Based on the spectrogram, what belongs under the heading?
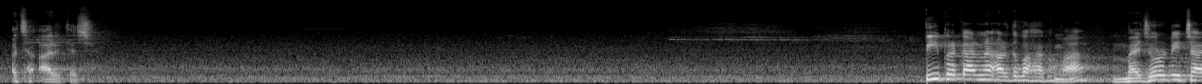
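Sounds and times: fan-like room noise: 0:00.0 - 0:12.0
marker squeaking on whiteboard: 0:06.7 - 0:09.2.

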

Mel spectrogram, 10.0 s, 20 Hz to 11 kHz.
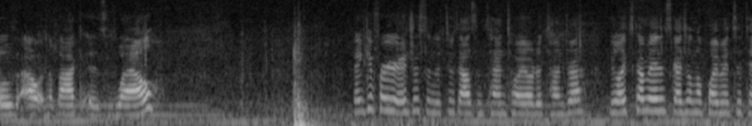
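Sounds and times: low background hum: 0:00.0 - 0:10.0
short sharp thump: 0:03.9 - 0:04.3.

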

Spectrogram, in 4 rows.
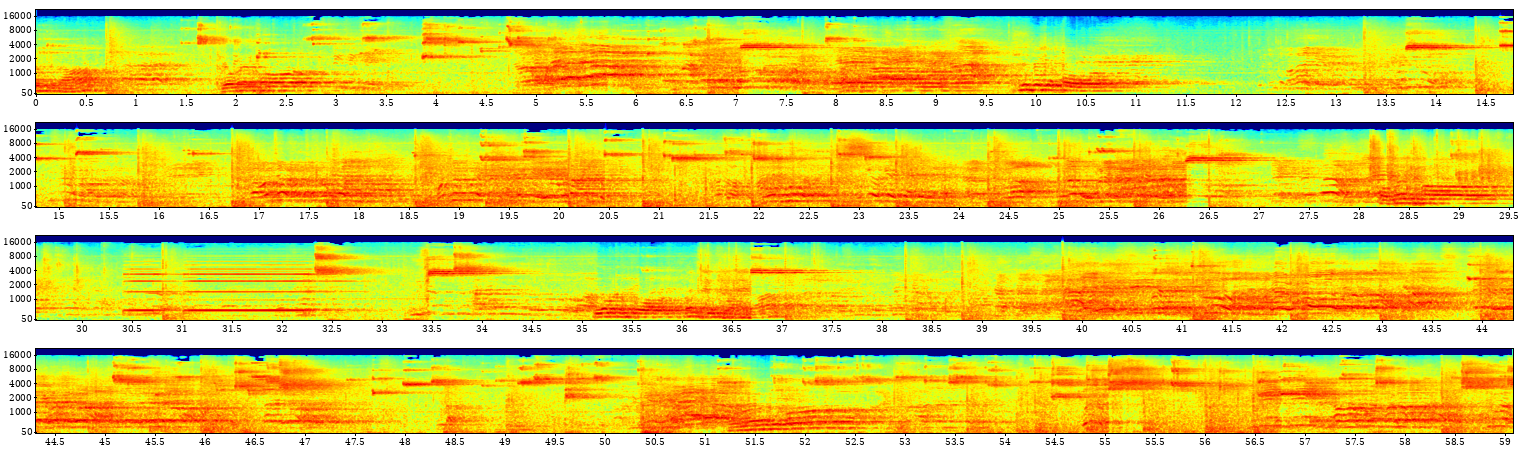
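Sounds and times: players shouting: 0:04.8 - 0:09.7, 0:50.2 - 0:52.3
electronic buzzer: 0:30.4 - 0:32.8.

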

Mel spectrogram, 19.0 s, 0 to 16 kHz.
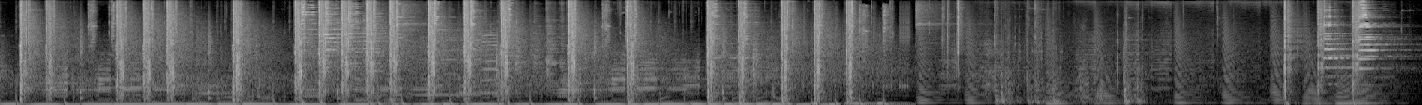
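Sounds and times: background music: 0:00.0 - 0:18.9.

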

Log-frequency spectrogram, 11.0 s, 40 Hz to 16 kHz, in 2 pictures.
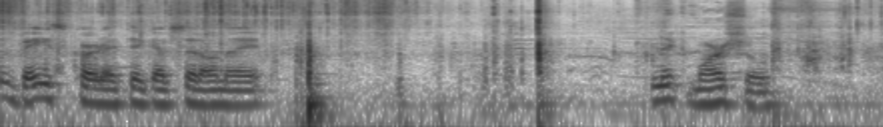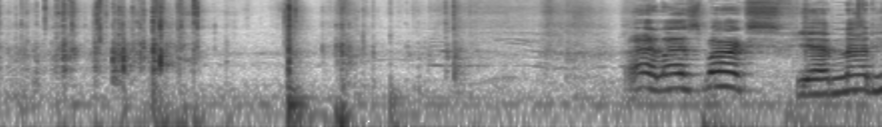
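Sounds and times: foil card packs rustling: 0:00.0 - 0:09.4.

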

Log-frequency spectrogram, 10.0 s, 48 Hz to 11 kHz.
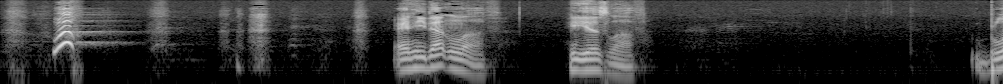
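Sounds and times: man exclaiming into a microphone: 0:00.6 - 0:01.0.

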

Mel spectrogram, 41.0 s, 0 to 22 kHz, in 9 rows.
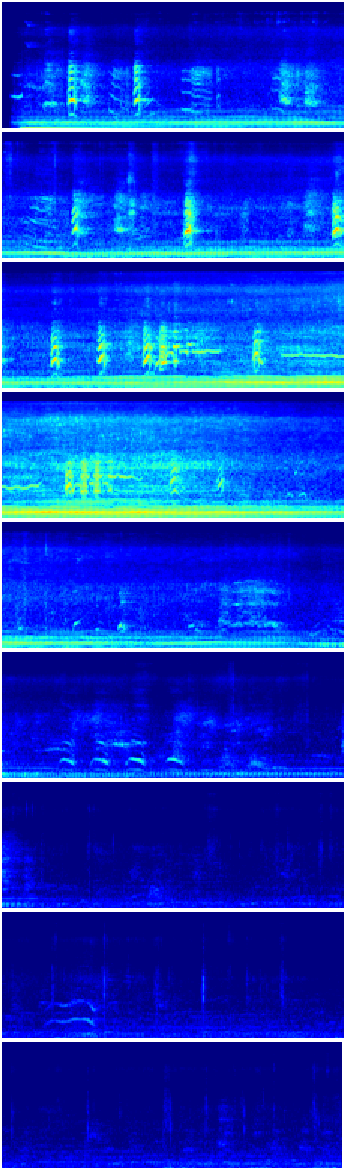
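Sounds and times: dog barking: 0:00.3 - 0:13.4, 0:14.1 - 0:20.1, 0:20.8 - 0:22.0, 0:27.3 - 0:27.9.

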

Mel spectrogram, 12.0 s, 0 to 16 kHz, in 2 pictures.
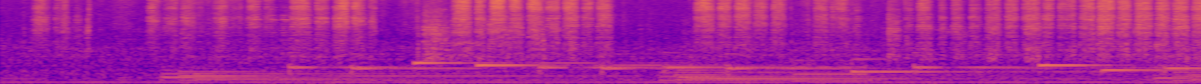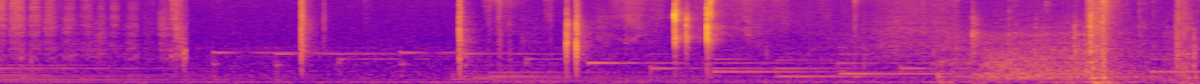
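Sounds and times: marker pen rubbing on paper: 0:00.2 - 0:07.0
soft instrumental music: 0:00.2 - 0:12.0.

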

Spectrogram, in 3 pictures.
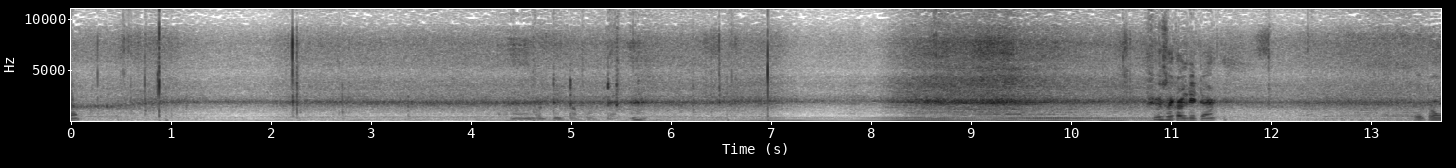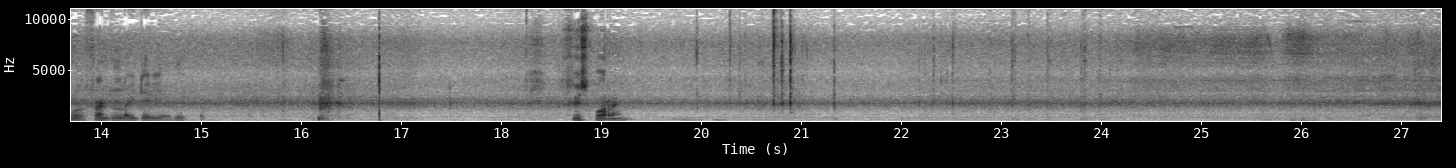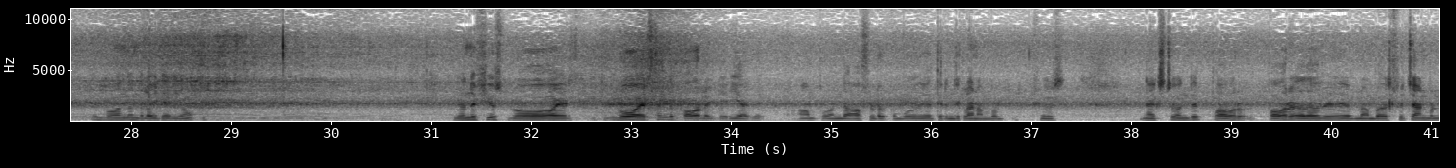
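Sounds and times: amplifier electrical hum: 0:00.0 - 0:41.0
steady background hiss: 0:00.0 - 0:41.0.

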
